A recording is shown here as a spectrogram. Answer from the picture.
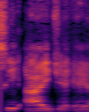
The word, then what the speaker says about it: CIJA: It's CIJA. I apologize for saying that wrong.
